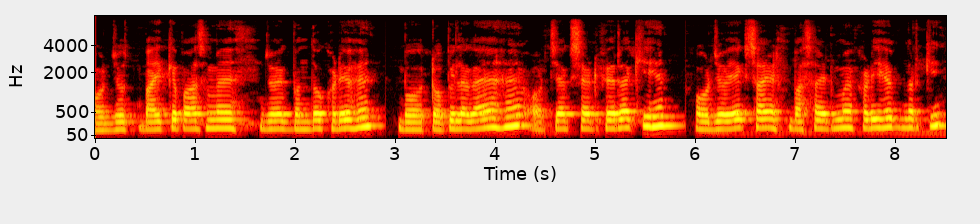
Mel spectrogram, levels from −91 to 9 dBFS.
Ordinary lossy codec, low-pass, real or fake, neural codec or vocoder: none; 7.2 kHz; real; none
